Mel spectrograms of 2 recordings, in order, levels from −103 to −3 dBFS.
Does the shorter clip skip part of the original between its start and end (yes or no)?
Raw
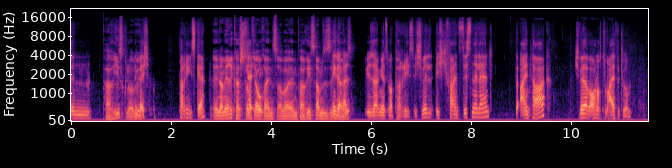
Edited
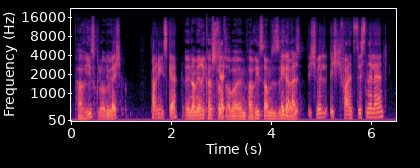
yes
